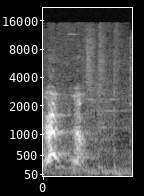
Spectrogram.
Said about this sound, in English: Now, I know that may not mean a lot to you, but my dog just went, yes, finally somebody said it.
